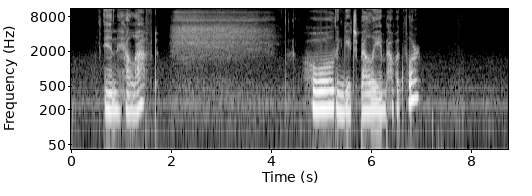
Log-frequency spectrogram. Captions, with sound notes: Inhale left. (inhales deeply) Hold, engage belly and pelvic floor.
